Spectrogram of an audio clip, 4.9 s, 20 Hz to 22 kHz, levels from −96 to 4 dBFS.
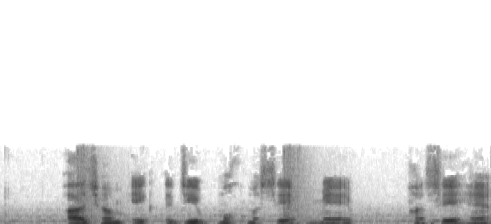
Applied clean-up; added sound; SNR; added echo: none; Gunshot, gunfire; 19 dB; none.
